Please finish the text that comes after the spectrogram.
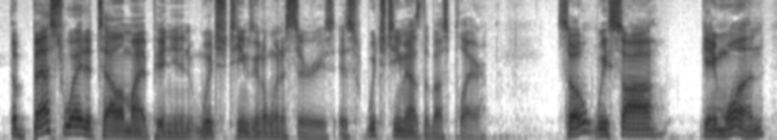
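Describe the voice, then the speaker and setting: An American male sports radio co-host with a slightly low but bright, forceful voice. His pitch moves a lot as he lays out his analysis in emphatic, punchy statements and questions. It sounds dry, like a studio recording. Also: no room sound.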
